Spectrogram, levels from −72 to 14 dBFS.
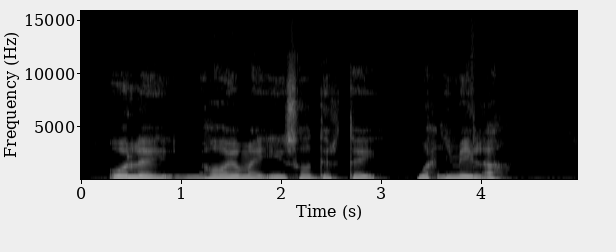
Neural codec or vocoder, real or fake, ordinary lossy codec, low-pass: none; real; Opus, 24 kbps; 14.4 kHz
